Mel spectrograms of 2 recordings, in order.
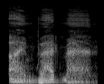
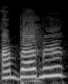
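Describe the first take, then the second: First: A deep, gravelly Batman voice. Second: A weak, unsure imitation of the Batman voice.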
